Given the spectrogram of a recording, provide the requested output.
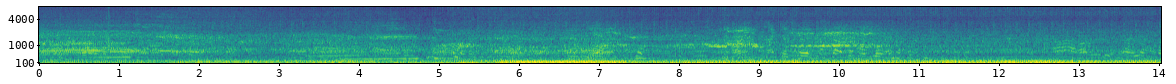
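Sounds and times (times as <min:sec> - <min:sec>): distant car engine revving: 0:00.0 - 0:14.0.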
